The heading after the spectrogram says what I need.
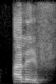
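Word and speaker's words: ألف: এই অক্ষরের নাম ছিল আলিফ কোন জায়গা থেকে উচ্চারিত হয় মুখের খালি জায়গা থেকে উচ্চারিত হয় আর শেষে নিজে ঠোঁটের পেট সামনের উপরের দুই দাঁতের আগার সাথে লাগিয়ে হালকা বাতাস বের হয় আলিফ আলিফ আলিফ সবাই তিনবার উচ্চারণ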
